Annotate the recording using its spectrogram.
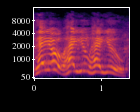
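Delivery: high mock calling out; everybody hollering at each other; mock hey-youing. People calling out at one another, high mock yell. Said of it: "all of you are just hey-youing".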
